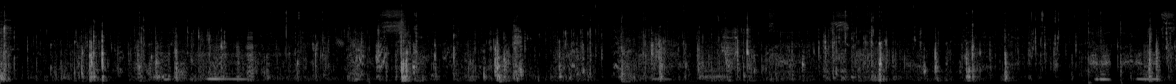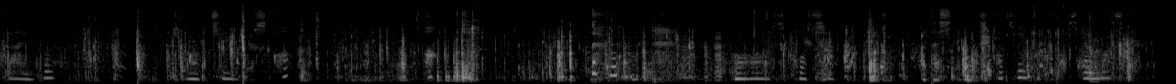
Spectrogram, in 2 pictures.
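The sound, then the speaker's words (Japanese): Slime is stirred continuously, making thick, wet squelching and popping sounds in a dense, uneven texture. Soft whispering runs alongside the stirring the whole time. “こうして、右耳でスライムをかき混ぜて、左耳に優しくささやき続けてやりますね。”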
